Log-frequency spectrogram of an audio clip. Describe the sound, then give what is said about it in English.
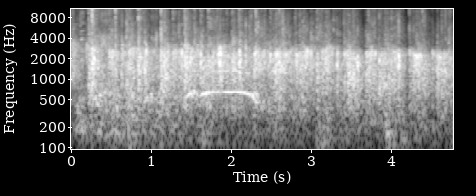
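A crowd breaks into sustained applause for a speaker who has just said he graduated with a Juris Doctorate degree, a dense, steady patter of many hands clapping at once that holds evenly throughout, with a brief faint whistle rising above it. “You can clap now.”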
